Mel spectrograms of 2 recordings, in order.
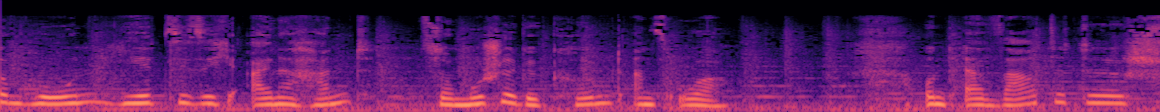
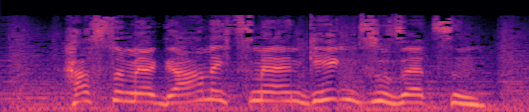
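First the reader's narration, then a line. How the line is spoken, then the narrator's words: Shouting into the wind. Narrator (German): schrie sie ... in den Wind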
